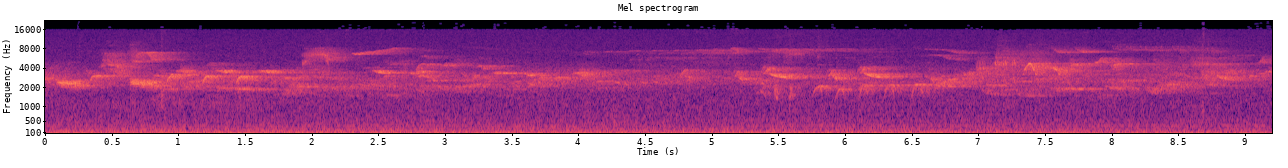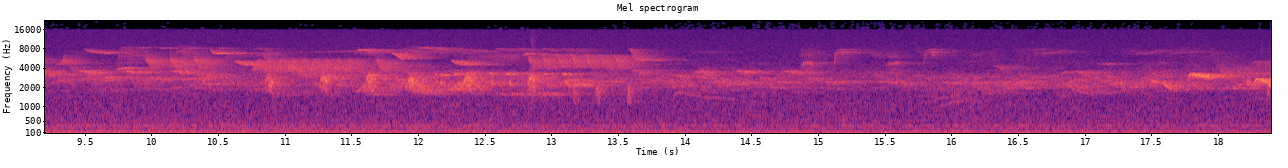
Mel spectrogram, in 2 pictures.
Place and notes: Montagnole, France - An hour with blackbirds waking up
There's nothing more magical than the first bird shout on the morning. In the middle of the night, forest is a wide silent. Slowly dawn arrives, a distant hubbub is heard and the first shout emerges from the forest. Birds intensely sing in the morning in order to celebrate the fact of having survived the night (for this reason blackbirds make many shrill screams during nightfall because of anxiety). A quiet morning allows birds to reaffirm their territory possession, shouting clearly to the others. In this remote path in the forest of Montagnole (Savoy, France), I was immediately seduced by these woods immensely filled with blackbirds shouts. This is why I recorded them rising from 4:30 in the morning to later. Unfortunately the places is drowned in a constant flood of planes vomit sounds, but I had no choice. Early and temporarily exempt by this misery, I can give this recording, awakening with blackbirds.
0:48 - The first shout of the morning.
4:00 - Unleashed dogs.
7 June 2017, 04:40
